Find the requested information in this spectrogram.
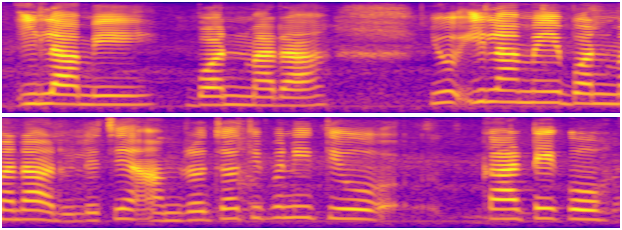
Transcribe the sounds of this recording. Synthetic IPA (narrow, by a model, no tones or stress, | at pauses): ilamebʌnmaɾa | joʔilamebʌnmaɾaɦʌɾulet͡sʌ̃ĩɦa̰mrod͡zʌt̪ipʌnit̪jo | kaʈeko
